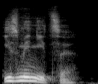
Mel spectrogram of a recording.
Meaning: 1. to change (intransitive) 2. passive of измени́ть (izmenítʹ)
- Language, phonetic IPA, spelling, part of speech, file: Russian, [ɪzmʲɪˈnʲit͡sːə], измениться, verb, Ru-измениться.ogg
